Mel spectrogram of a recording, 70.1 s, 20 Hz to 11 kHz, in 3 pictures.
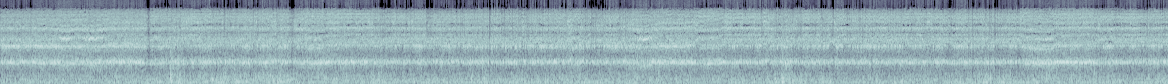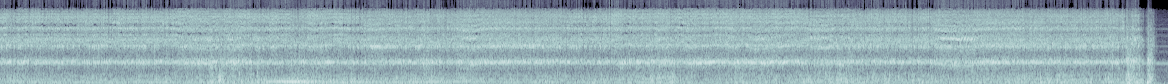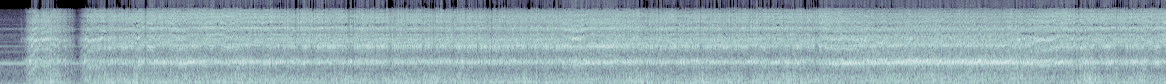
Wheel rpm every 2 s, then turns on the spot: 230, 230, 230, 230, 230, 230, 230, 230, 230, 230, 230, 230, 230, 230, 220, 230, 230, 230, 230, 220, 230, 230, 230, 80, 150, 230, 230, 230, 240, 230, 230, 230, 200, 200, 220.
none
